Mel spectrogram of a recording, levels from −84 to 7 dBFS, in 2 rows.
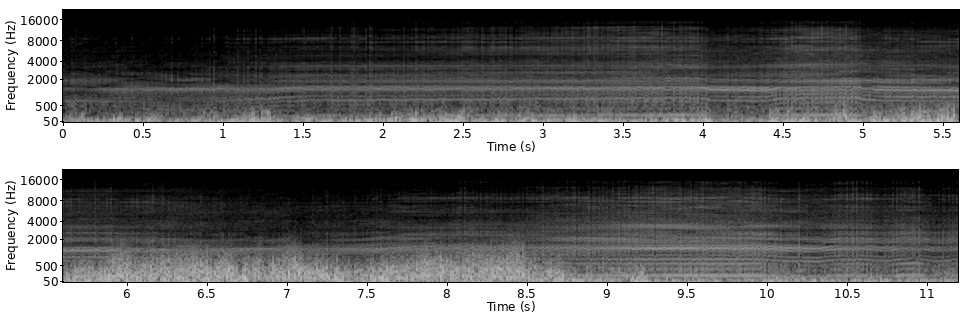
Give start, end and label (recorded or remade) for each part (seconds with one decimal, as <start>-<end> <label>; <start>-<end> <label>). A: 0.0-7.9 remade; 7.9-11.2 recorded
